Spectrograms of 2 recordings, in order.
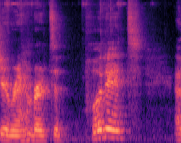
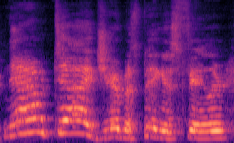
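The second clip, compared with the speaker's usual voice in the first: villain's gloating cry; 8 semitones higher than usual. Retold or imitated. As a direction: gloat as the arrow is drawn. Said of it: "Perospero being like".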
